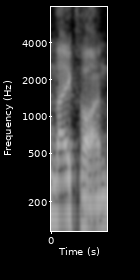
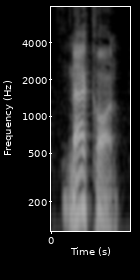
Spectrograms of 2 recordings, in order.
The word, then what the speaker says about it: Nacon: knock on right yeah not not nikon that's knack on so they i mean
